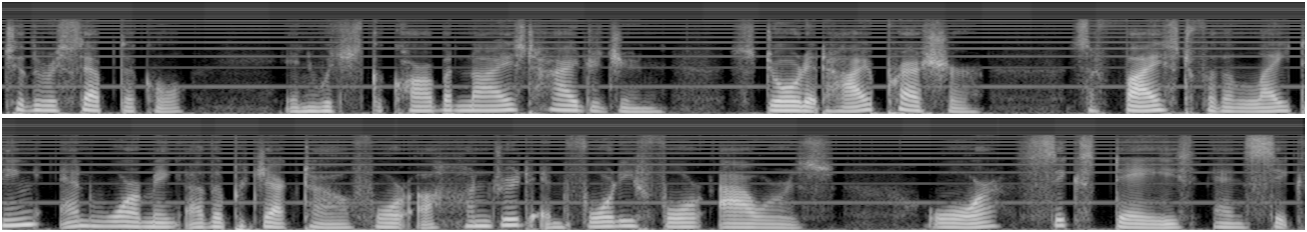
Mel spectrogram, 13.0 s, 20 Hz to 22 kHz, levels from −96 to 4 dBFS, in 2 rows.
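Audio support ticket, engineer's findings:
Steady fixed-pitch whine under the speech, throughout, strongest at 9 kHz, roughly 20 dB down. USB whine: 1 kHz bus frame current leaking through power/ground, with harmonics.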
